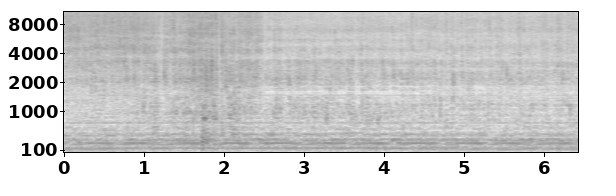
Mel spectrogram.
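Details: Kenmore washer that sat about six months and stopped halfway through the wash cycle; broken lid switch found and bypassed. A steady, unbroken gush of water as the drain pump empties the tub: normal pump-out after the lid switch bypass.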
